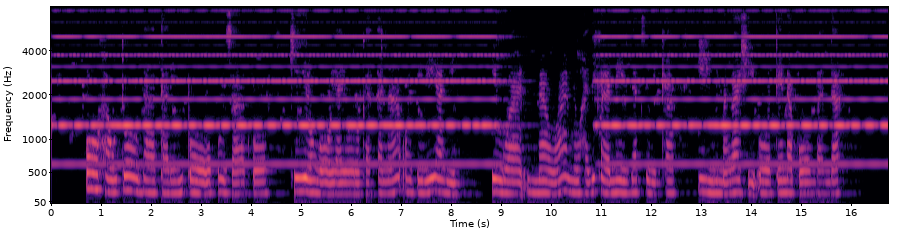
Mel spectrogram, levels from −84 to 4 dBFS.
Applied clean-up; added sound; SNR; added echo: none; Organ; -3 dB; reverberation time 0.4 s.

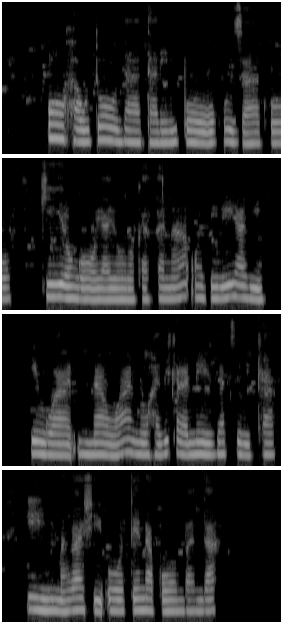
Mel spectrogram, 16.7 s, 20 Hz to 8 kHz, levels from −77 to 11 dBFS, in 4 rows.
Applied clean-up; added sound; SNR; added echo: none; none; none; none.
